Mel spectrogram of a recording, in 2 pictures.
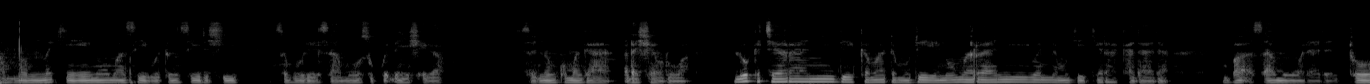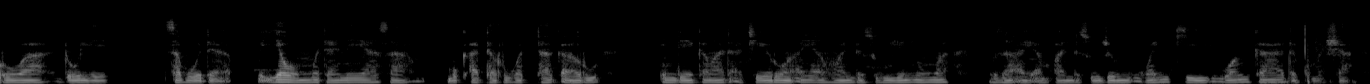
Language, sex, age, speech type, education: Hausa, male, 15-29, spontaneous, primary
